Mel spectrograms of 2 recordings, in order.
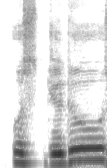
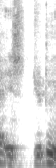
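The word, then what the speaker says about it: اسجدوا: malaika, kepada para malaikat, usjudu, sujudlah kalian semuanya. Biasa ada orang membaca isjudu ya. Ini kalau kita yang belajar bahasa Arab harus bacanya usjudu. Ya. Kenapa? Karena dhamma di sini.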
